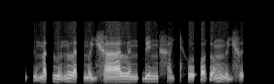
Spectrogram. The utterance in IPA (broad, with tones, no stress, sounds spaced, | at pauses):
ʔ ɨ̰˧˨ m a˦˥ t̚ l ṵ˧˥ n l a˨˩ t̚ m ə˧˩ j ɣ aː˨˦ l ə˨˦ n ɓ e˧ ŋ x a̤˨˩ j t̪ʰ o˧ ʔ ɔ̰˧˨ ɗ ɔ̰˧˥ ŋ ə˧˩ j ɣ ə˨˩ t̚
